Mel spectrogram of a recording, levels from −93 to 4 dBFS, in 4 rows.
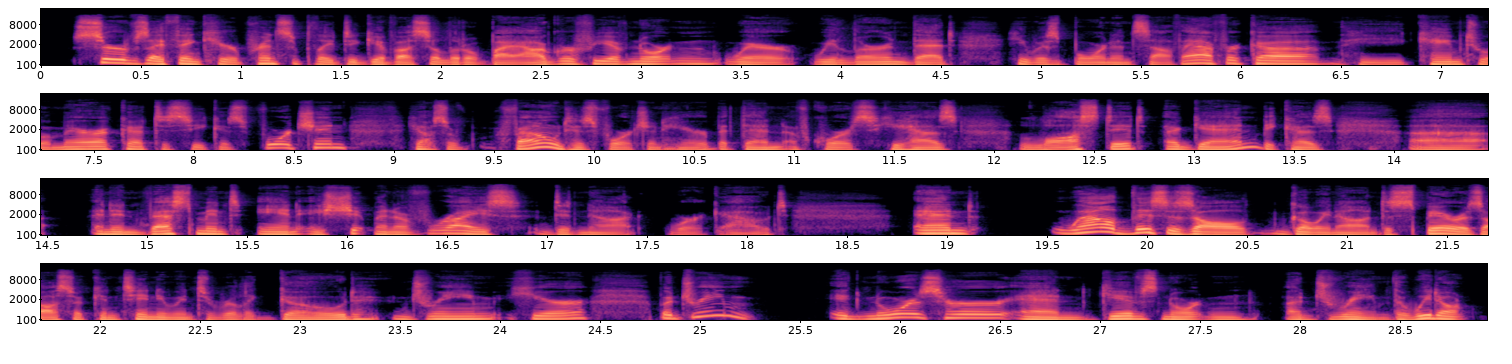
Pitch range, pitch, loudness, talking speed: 120-155 Hz, 130 Hz, -20 LUFS, 180 wpm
